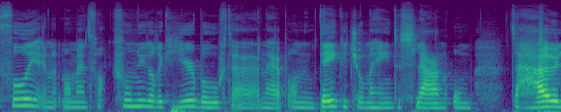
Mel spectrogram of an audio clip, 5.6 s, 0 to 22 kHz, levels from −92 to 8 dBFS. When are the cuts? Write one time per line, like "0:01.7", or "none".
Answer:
0:01.0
